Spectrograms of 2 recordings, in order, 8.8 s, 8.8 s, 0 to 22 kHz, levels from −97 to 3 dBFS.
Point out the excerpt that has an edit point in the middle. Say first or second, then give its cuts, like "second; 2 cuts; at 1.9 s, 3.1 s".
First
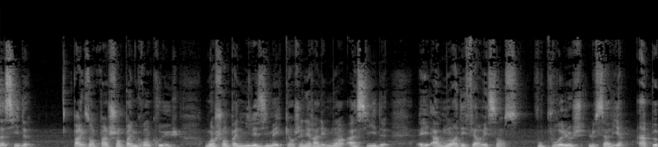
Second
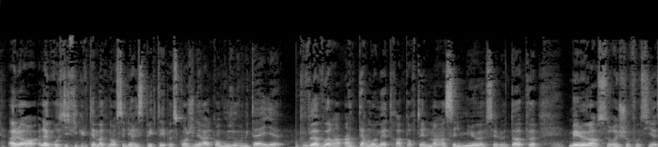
second; 1 cut; at 3.2 s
